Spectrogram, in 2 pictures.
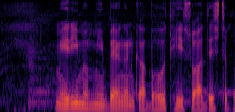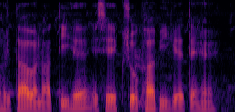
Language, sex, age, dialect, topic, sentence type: Hindi, male, 25-30, Kanauji Braj Bhasha, agriculture, statement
